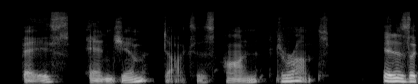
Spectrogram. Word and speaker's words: Doxas: And Jim Doxas. Jim Doxas. Doxas. Okay, that one's exactly how it sounds.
